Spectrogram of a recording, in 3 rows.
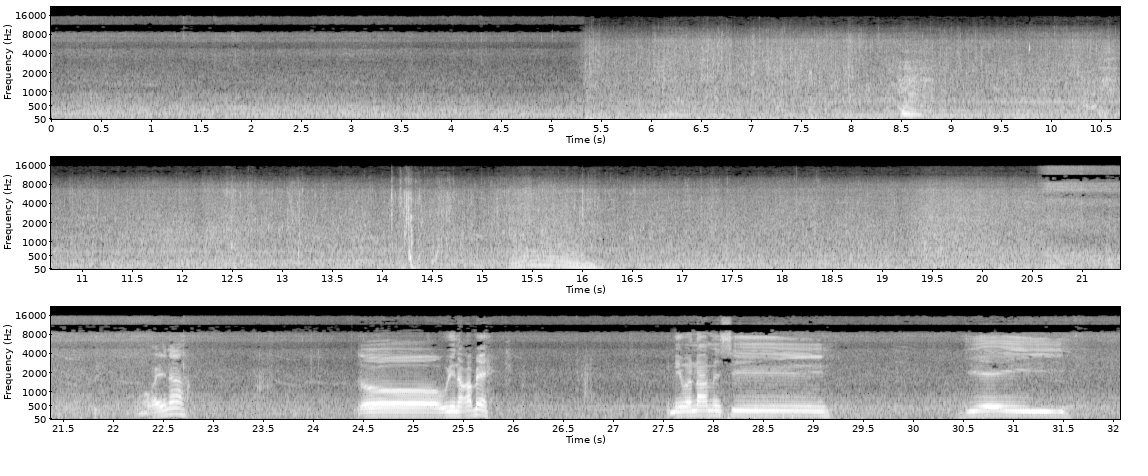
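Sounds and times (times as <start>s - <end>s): faint steady hum: 0.0s - 32.0s
sea waves washing on rocks: 5.2s - 24.6s.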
